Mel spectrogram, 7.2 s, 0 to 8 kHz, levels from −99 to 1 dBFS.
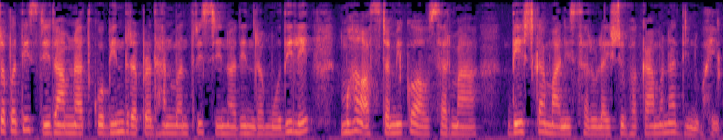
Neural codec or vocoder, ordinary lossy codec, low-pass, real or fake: none; none; 7.2 kHz; real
